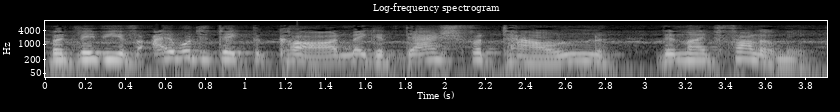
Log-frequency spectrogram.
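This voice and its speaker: An actor playing an anxious, earnest scientist professor in a 1940s radio drama. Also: male voice, high voice, brisk, a bit bright. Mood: grim. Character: anxious scientist professor, middle-aged man. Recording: old radio recording with hiss.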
